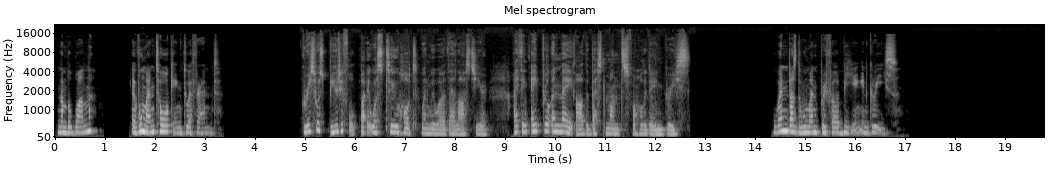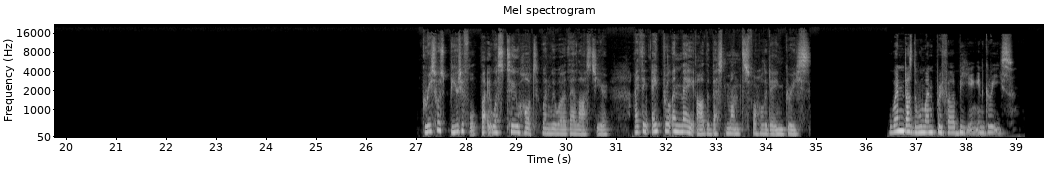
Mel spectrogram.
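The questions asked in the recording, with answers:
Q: When does the woman prefer being in Greece?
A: In April and May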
